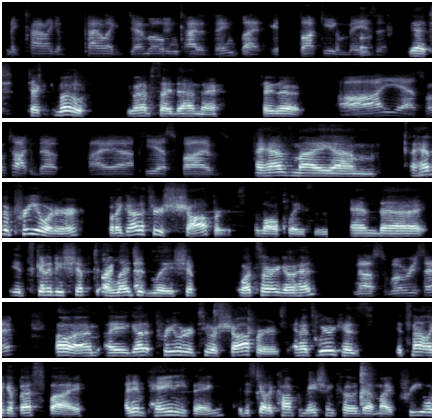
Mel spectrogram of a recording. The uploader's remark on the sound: Luckily the sound has been compressed.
